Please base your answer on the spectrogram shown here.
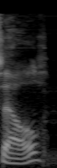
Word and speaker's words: Sel: So, okay, Sel is saying it is pronounced Sel, short for Giselle.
